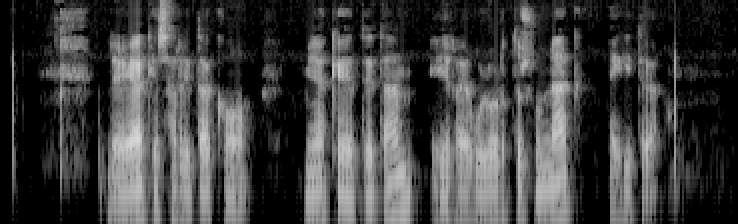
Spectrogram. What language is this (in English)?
Basque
